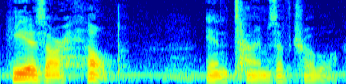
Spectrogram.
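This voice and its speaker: A man's voice: on the low side, slow, warm tone. A man preaching a sermon as pastor, telling stories in a chatty, joking way with lots of fillers.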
